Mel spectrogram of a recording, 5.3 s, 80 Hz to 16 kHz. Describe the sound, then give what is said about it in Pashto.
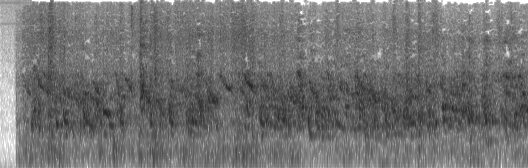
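Thousands of broiler chickens cluck on a poultry farm in Kandahar's Dand district, a dense, loud and continuous chatter of overlapping calls that never lets up, with no talk. “د کندهار په ډنډ ولسوالۍ کې د چرګانو د فارم کې 3,500 ماشيني چرګان ساتل کیږي”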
